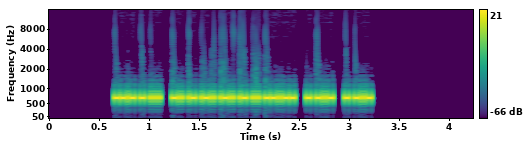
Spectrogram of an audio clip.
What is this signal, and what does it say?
Morse code, heard as a keyed tone, about 77 wpm, 700 Hz. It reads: QTH DALLAS, TX TX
